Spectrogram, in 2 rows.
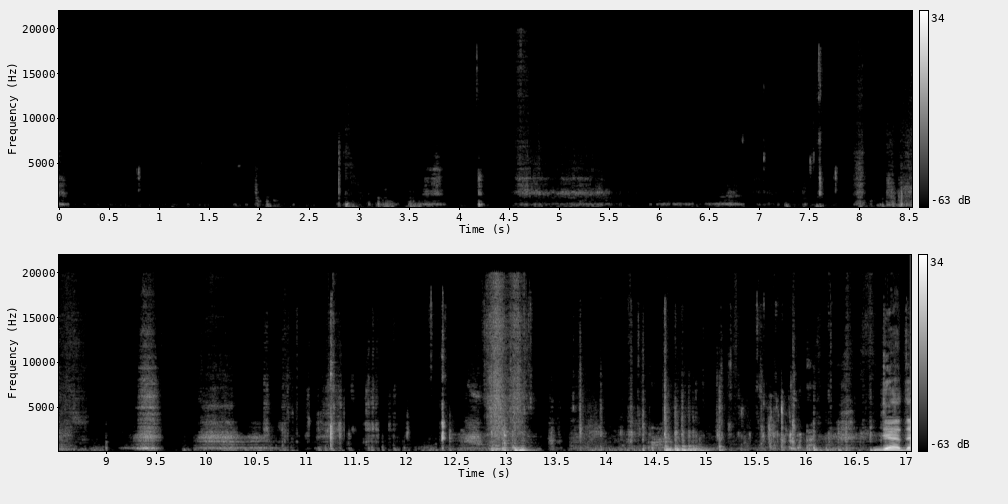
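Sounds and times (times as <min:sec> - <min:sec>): person breathing: 0:04.6 - 0:06.9, 0:08.5 - 0:10.9.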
